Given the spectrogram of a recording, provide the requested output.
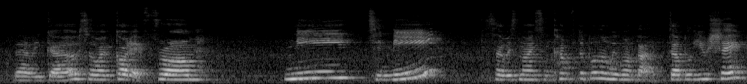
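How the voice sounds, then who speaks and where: A woman speaks at a fairly slow pace, her pitch fairly high with ordinary variation. Noticeable background noise and audible room echo surround her voice. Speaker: parent demonstrating baby carrying. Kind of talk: tutorial. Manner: soft-spoken.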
